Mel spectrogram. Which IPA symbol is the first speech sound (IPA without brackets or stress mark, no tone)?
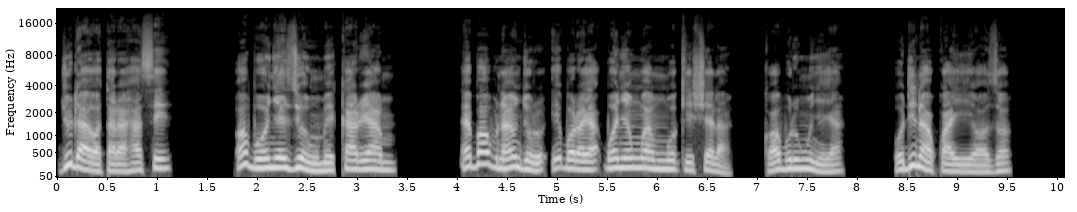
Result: d͡ʒ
